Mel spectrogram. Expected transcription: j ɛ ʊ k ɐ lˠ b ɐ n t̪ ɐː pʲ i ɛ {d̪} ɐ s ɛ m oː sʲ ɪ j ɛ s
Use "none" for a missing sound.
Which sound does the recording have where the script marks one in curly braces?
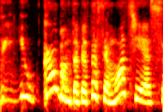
t̪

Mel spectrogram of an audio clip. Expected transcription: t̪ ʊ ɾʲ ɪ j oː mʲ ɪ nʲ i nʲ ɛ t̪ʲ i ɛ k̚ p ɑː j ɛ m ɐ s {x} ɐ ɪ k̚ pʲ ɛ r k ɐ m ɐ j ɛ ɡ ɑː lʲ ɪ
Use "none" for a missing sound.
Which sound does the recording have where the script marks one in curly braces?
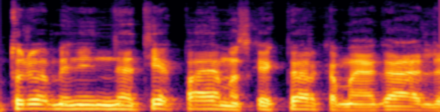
k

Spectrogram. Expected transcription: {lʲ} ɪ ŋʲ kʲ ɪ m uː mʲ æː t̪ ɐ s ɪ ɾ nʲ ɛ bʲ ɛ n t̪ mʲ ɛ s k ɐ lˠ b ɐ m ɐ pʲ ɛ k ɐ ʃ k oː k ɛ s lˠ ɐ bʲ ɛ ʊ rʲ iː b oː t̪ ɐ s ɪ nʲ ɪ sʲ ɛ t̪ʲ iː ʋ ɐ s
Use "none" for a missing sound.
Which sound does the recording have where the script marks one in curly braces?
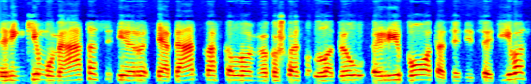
ɾʲ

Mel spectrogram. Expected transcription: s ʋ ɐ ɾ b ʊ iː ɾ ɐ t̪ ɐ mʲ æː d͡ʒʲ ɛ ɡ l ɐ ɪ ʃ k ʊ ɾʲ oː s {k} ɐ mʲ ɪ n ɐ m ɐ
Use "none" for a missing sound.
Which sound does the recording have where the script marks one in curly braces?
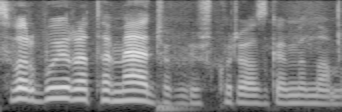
ɡ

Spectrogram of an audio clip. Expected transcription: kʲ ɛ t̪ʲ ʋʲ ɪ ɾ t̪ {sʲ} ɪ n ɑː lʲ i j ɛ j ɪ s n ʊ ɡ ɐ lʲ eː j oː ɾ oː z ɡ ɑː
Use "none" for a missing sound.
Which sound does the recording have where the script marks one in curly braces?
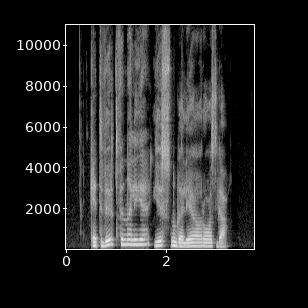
fʲ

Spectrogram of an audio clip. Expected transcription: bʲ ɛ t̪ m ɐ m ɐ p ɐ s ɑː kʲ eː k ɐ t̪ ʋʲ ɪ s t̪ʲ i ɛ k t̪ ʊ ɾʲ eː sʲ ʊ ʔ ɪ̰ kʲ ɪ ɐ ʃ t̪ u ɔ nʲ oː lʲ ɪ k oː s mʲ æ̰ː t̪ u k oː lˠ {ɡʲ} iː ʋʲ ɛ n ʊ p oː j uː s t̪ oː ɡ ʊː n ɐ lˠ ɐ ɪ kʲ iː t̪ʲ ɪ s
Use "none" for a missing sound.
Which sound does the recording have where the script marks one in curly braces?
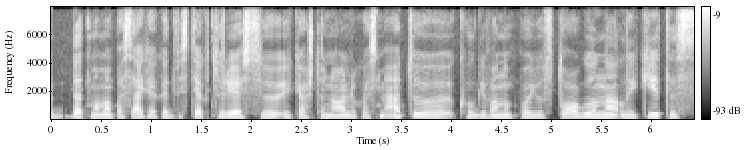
ɡʲ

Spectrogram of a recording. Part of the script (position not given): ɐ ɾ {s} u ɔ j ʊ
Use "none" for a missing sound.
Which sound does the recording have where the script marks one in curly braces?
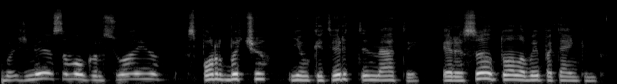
s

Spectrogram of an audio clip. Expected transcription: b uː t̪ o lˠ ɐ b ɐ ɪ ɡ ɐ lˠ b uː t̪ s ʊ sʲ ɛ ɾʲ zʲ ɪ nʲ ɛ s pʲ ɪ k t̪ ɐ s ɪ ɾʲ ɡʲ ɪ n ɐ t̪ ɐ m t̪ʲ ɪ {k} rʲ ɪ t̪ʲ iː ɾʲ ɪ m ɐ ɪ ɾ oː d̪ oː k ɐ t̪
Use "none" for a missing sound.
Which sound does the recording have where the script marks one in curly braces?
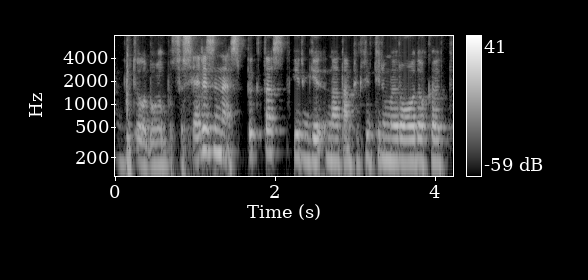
k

